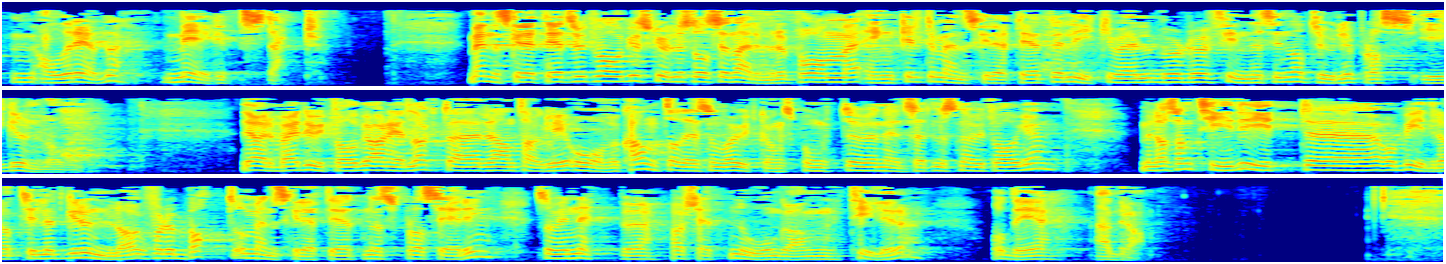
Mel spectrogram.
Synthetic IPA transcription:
ɑləɾeːd̪əmeːɡət̪st̪æ̰ʈ | mɛnːəskəɾɛt̪ːɪheːt̪sʉːt̪ʋɑlɡəskʉlːəst̪oːseːnæɾməɾəpʰɔɔmɛŋkəlt̪əmɛnːəskəɾɛt̪ːɪheːt̪əɾɭiːkəʋɛlːbʉɖəfɪnːəsɪnːɑt̪ʰʉːɭɪəpʰlɑsɪɡɾʉnlo̰ːʋə̰n | d̪̥ɛɑɾbæɪd̪əʉːt̪ʋɑlˠɡəhɑɳeːd̪lɑkt̪æɾɑnt̪ʰɑːɡəlɪoːʋəɾkʰɑnt̪ɑʋd̪ɛsɔmʋɑɾʉːt̪ɡɑŋspʰʊŋkt̪əʋeːneːd̪sɛt̪ːlsn̩ɑʋʉːt̪ʋɑlˠɡə | mɛnd̪ɛhɑʂɑmt̪ʰiːd̪ɪjɪt̪ːɛɔbiːd̪ɾɑːt̪ʰɪlɛt̪ɡɾʉnːlɑːɡfɔɖɛbɑt̪ʰːɔmːɛnːəskəɾɛt̪ːɪheːt̪ənəspʰlɑseːɾɪŋsɔmʋɪnɛpːəhɑʂɛt̪ːnuːənɡɑŋt̪ʰiːlɪəɾə | ɔd̪ɛæɾbɾɑ̰ː

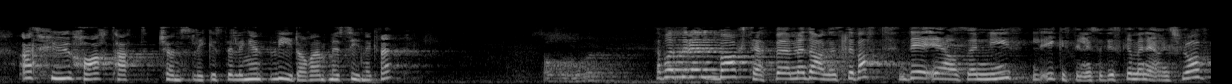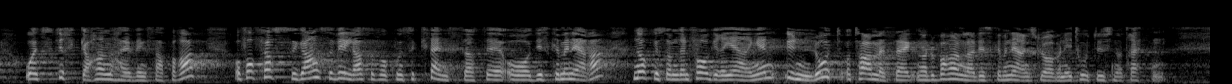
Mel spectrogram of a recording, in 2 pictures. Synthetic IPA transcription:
ʔɑt̪hʉːhɑʁt̪ʰɑt̪ːçœnsliːkəst̪ɪlːɪŋənʋiːd̪əʁəmɛːsiːnəɡʁeːp | hæpʰʁɛsɪd̪ɛnt̪bɑːksɛpːəmɛd̪ɑːɡənsd̪ɛbɑt̪ːd̪ɛʔæʁɑlsɔæɪnyːlḭːkəst̪ɪlɪŋsɔd̪ɪskɾɪmɪneːɾɪŋsloːʋ | ʔɔɛt̪st̪ʏʁkəɦɑnɦɑʏʋɪŋsɑpɑʁɑːt̪ɔfɔʁfœʁstəɡɑŋsɔʋɪld̪ɛɑlsɔfoːkʰʊnsəkʰʋɛnsəʁt̪ʰɪlʔɔd̪ɪskɾɪmɪneːɾənɔkəsɔmd̪ɛnfɔlɡəɾɛjeːɾɪŋənʉnluːt̪ʰɔt̪ʰɑːmɛsɛɡnɔd̪ʉbəhɑnd̪ləd̪ɪskɾɪmɪneːɾɪŋsloːʋənəɪt̪ʰuːt̪ʰʉːsənɔt̪ʰɾɛt̪ːn

